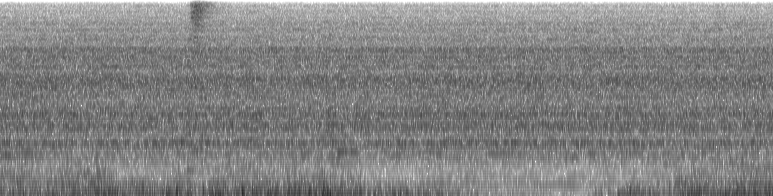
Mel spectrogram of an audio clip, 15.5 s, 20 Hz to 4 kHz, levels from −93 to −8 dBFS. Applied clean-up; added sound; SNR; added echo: none; Traffic noise, roadway noise / Bus; 7 dB; reverberation time 0.9 s.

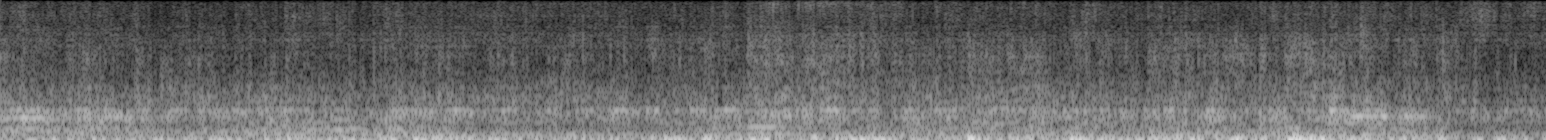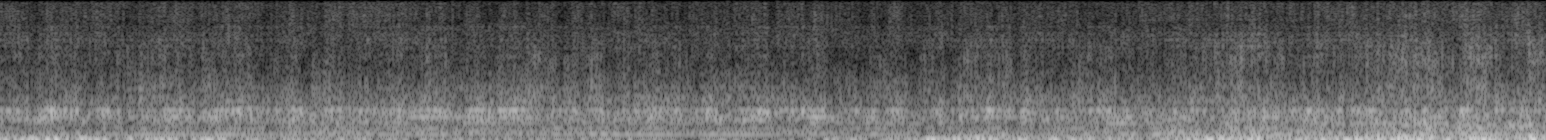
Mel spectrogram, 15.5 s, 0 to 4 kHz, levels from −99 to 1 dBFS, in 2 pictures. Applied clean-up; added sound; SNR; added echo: neural separator model SepFormer DNS4.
